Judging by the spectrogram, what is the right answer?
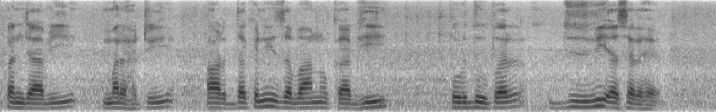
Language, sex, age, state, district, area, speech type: Urdu, male, 30-45, Bihar, Madhubani, rural, spontaneous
